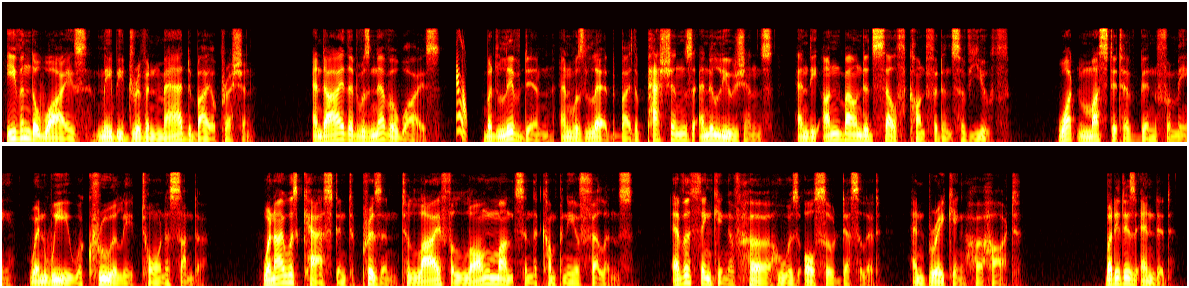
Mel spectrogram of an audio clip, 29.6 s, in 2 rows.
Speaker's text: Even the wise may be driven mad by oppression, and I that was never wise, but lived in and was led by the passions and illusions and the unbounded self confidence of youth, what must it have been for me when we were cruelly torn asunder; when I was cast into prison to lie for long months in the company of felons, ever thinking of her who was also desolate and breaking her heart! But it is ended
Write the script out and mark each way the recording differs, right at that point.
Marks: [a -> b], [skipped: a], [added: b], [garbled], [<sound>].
Even the wise may be driven mad by oppression, and I that was never wise, [chirp] but lived in and was led by the passions and illusions and the unbounded self confidence of youth, what must it have been for me when we were cruelly torn asunder; when I was cast into prison to lie for long months in the company of felons, ever thinking of her who was also desolate and breaking her heart! But it is ended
